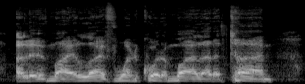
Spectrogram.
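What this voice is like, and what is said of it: Imitates another person's voice. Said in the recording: “it's my best Vin Diesel impression... doing voices”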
